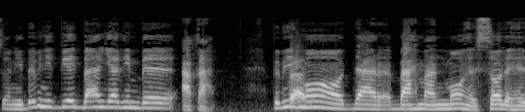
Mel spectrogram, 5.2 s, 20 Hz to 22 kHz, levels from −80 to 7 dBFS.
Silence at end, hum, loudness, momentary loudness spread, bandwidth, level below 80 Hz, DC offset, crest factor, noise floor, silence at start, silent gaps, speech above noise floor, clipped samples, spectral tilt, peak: 0 s; none; -16 LUFS; 7 LU; 11.5 kHz; -52 dBFS; under 0.1%; 14 dB; -50 dBFS; 0 s; none; 34 dB; under 0.1%; -6.5 dB/octave; -2 dBFS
